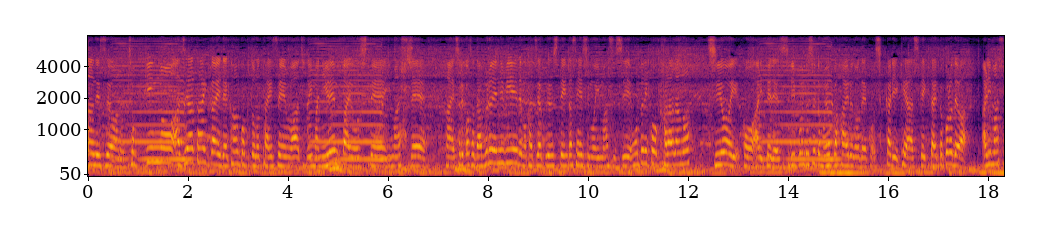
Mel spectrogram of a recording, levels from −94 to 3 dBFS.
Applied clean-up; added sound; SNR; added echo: none; Bowed string instrument; 6 dB; reverberation time 0.5 s.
